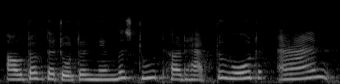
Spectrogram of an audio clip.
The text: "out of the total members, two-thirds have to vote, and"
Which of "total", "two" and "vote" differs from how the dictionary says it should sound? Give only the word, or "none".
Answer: none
